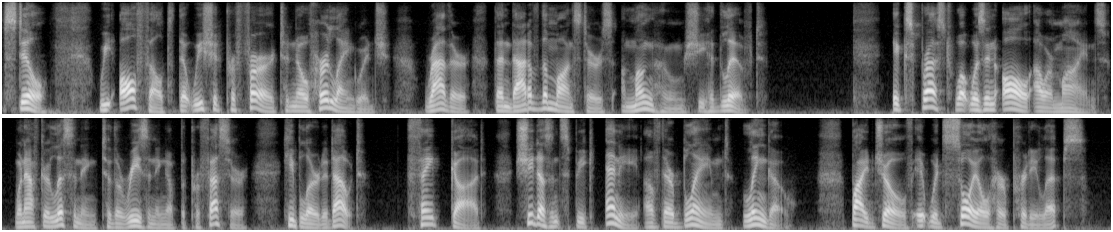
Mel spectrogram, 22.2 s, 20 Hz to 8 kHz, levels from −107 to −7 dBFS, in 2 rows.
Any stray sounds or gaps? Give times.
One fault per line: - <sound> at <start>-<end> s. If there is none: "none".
none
